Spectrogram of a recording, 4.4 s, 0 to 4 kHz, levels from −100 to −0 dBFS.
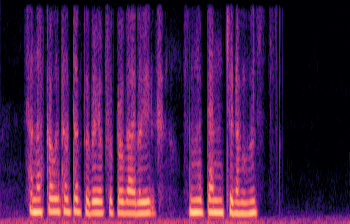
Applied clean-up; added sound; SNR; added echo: neural diffusion model UNIVERSE++.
